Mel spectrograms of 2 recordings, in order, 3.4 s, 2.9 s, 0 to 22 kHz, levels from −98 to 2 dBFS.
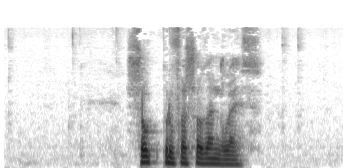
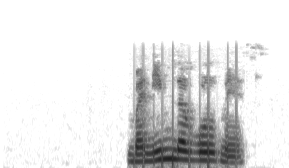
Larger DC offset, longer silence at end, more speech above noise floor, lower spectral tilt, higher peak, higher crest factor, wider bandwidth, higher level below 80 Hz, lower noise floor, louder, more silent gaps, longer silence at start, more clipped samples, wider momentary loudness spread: neither; first, 0.95 s vs 0.5 s; second, 54 dB vs 68 dB; about the same, -7.5 dB/octave vs -6.5 dB/octave; first, 0 dBFS vs -4 dBFS; about the same, 20 dB vs 16 dB; first, 11.5 kHz vs 7 kHz; about the same, -52 dBFS vs -50 dBFS; second, -70 dBFS vs -85 dBFS; about the same, -17 LUFS vs -18 LUFS; neither; about the same, 1.3 s vs 1.3 s; neither; first, 17 LU vs 10 LU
